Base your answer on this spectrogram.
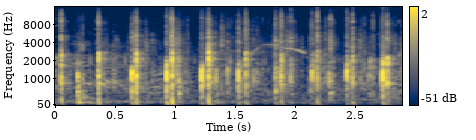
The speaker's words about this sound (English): More people should clap, but okay.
